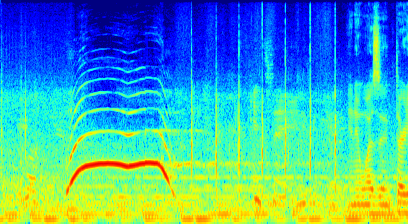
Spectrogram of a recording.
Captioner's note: whooping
